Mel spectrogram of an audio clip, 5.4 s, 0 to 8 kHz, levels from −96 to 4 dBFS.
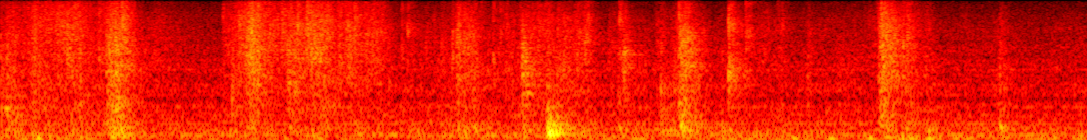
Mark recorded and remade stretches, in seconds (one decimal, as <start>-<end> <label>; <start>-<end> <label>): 0.0-5.4 recorded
